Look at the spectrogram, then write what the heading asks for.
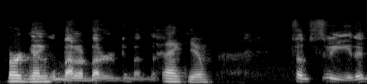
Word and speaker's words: Bergman: Written and directed by Ingmar, I can never say his name, Bergman.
